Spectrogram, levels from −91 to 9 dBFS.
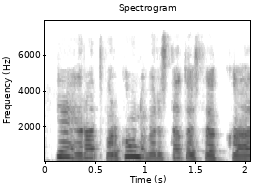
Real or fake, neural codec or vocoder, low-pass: fake; vocoder, 24 kHz, 100 mel bands, Vocos; 7.2 kHz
